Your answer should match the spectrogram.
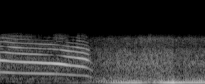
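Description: A person's long, high-pitched exclamation held on one slowly falling note, ending about a second in. A steady low rumble follows.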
